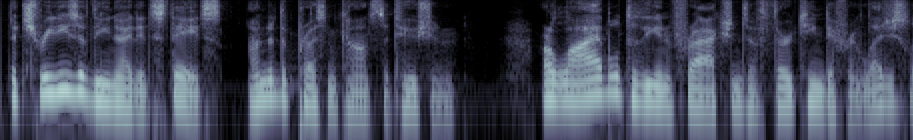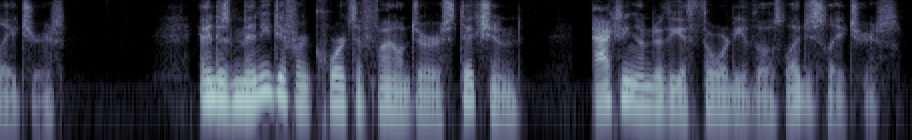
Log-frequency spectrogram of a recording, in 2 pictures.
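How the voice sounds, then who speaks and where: Male reader, mid-pitched and soft-edged, measured formal delivery of old prose, small stumbles, very dry close recording. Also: very animated, no echo. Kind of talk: reading aloud a historical political text.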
